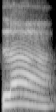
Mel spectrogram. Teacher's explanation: La ini ada mat tabi'i atau mat asli, panjangnya 2 harokat.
